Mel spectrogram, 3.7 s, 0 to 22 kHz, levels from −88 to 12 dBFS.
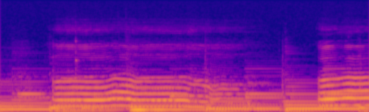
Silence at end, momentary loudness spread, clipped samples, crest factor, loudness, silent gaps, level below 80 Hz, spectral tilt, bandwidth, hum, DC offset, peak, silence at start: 0 s; 6 LU; under 0.1%; 14 dB; -17 LUFS; none; -34 dBFS; -10 dB/octave; 8.2 kHz; none; under 0.1%; -2 dBFS; 0 s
